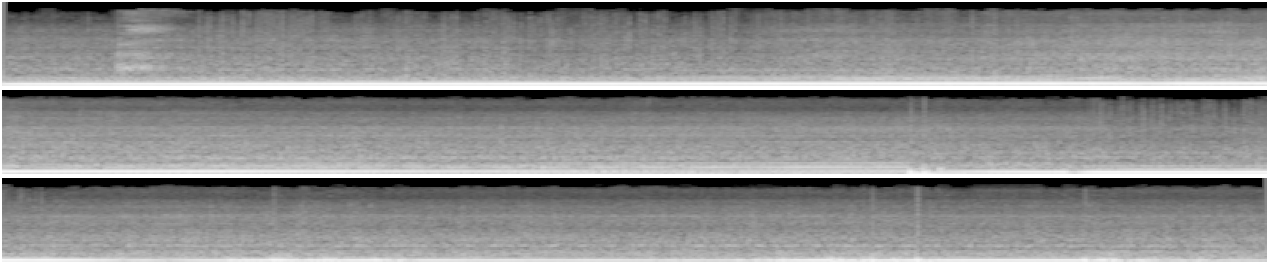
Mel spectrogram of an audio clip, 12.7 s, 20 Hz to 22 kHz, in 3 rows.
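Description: The 2006 BMW Z4 M's inline-six, with its muffler deleted, is heard from inside the cabin pulling under throttle, its note rising slowly. About seven seconds in the pitch drops sharply, and the engine then runs on at a lower, wavering note.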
